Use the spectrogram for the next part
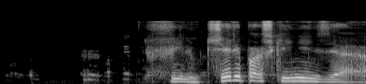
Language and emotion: Russian, positive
